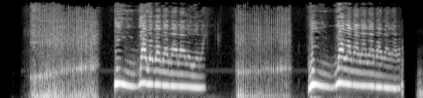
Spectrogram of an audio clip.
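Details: Exaggerated cartoon snoring of the character Mr. Lazy: a rasping in-breath followed by a whistling, wavering out-breath, repeated twice; snoring.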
